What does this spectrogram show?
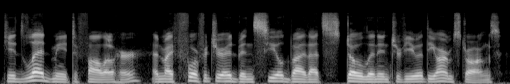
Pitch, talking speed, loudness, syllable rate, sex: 130 Hz, 235 wpm, -17 LUFS, 5.9 syllables/s, male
